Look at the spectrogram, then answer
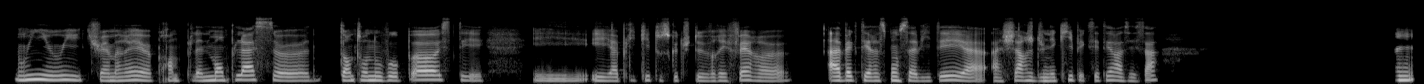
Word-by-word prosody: Oui, 220 +2 +5
heu, 205 - +2
oui, 210 -2 +1
tu 180 - -3
aimerais, 185 +3 +1
heu, - - -5
prendre 175 0 -6
pleinement 185 +2 0
place, 210 +1 +1
heu, 175 -1 0 0.3
dans 185 -1 +2
ton 195 -1 0
nouveau 185 -1 +1
poste 215 +3 +3
et 90 - -6 0.5
et 90 - -4
et - - -2
appliquer 175 +3 -4
tout 195 -3 -4
ce - - +6
que 180 - -6
tu - - -5
devrais 170 0 -3
faire, 200 +1 +1
heu, 160 +2 -3 0.4
avec 185 +1 +5
tes 180 - +2
responsabilités 175 +2 0
et 180 - +3
à 160 - +1
à 160 - -3
charge 180 +2 +2
d'une 165 0 -2
équipe 175 +5 -3
et - - -6
cetera, 185 0 -2
c'est 165 -1 -9
ça? 180 +8 -2 2.4
Mmh. 200 0 +6
180 Hz, 165 wpm, -26 LUFS, 170-195 Hz, 2.4 s, ce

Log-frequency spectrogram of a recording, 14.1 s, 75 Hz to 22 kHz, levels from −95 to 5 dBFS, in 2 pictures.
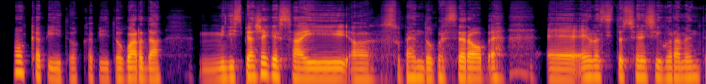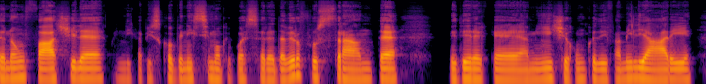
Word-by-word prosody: Ho 175 - +3
capito, 115 - -4
ho - - -7
capito. 110 -1 -6
Guarda, 110 -1 +4 0.3
mi 100 +3 -5
dispiace 120 +5 +4
che 135 -1 +5
stai, 110 -3 +3
uhm, 105 -1 -2
subendo 120 -2 -2
queste 120 0 +1
robe. 115 -1 +3 0.4
Ehm, 105 -1 +1
è 120 - +2
una 125 0 +2
situazione 125 0 -1
sicuramente 120 -1 -1
non 115 +2 -1
facile 110 -1 +2
quindi 105 -1 -16
capisco 110 +1 -8
benissimo 110 +1 -4
che 105 - -19
può 105 +1 -6
essere 105 0 -5
davvero 120 +8 0
frustrante 110 -3 0 0.5
vedere 110 -1 -1
che 105 -1 -1
amici 105 +3 -4
o - - -5
comunque 110 +1 -7
dei 105 0 -2
familiari, 105 0 0
110 Hz, 150 wpm, -22 LUFS, 105-120 Hz, 0.5 s, che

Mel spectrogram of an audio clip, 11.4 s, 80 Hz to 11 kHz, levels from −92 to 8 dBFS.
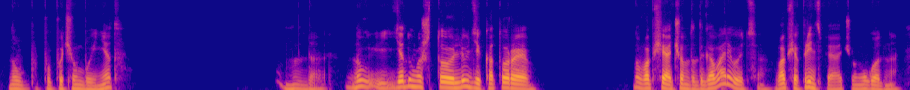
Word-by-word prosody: Ну, 115 -3 -4 0.2
поч 105 - -6
почему 115 0 -3
бы 100 -1 -3
и - - -5
нет? 135 +9 -4 1.9
Н-да. 105 -1 -8 0.3
Ну, 160 +3 -2
я 150 +5 0
думаю, 170 -1 +1
что 150 -1 +5
люди, 150 -2 +2
которые 125 -5 +3 1.2
ну, 150 -2 -3
вообще, 130 -1 +4
о 110 - +4
чем-то 115 -2 -2
договариваются, 110 -2 -1
вообще, 130 +2 +1
в - - -12
принципе, 135 -8 0
о 105 +1 -6
чем 110 +2 -9
угодно, 105 -3 -3
115 Hz, 125 wpm, -22 LUFS, 105-140 Hz, 1.9 s, что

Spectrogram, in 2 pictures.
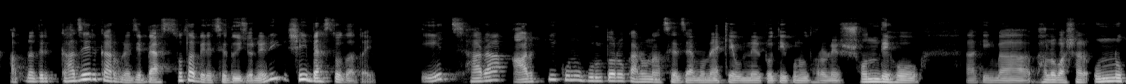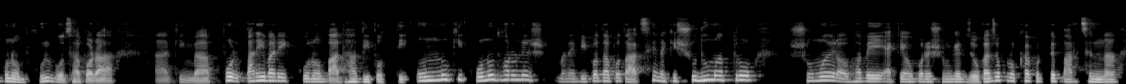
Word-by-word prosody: আপনাদের 145 -2 -1 0.2
কাজের 220 +11 +5
কারণে 135 - 0
যে - - +2
ব্যস্ততা 105 - +2
বেড়েছে 100 -2 -1
২ 95 - +4
জনেরই 95 - +2 0.2
সেই 230 - +7
ব্যস্ততাটাই। 145 0 -1 0.6
এছাড়া 180 -8 -2 0.3
আর 125 - +2
কি - - -1
কোন 205 -1 0
গুরুতর 165 0 +3
কারণ 125 0 -1
আছে? 105 0 -3
যেমন 100 0 -1
একে 95 +2 -4
অন্যের 95 0 -1
প্রতি 95 0 0
কোন 95 - -2
ধরনের 90 -2 -4 0.2
সন্দেহ 120 -2 +4 0.7
অ্যা 95 0 -10
কিংবা 95 -2 -5 0.3
ভালোবাসার 105 -1 0
অন্য 145 +4 +4
কোন 145 -2 +4 0.2
ভুল 140 - 0
বোঝাপড়া 95 -3 0 0.5
আ - - -10 0.2
কিংবা 100 -2 -4 0.2
পর 180 -2 +6
পারিবারিক 170 -1 +3
কোন 135 -1 +1 0.2
বাধা 110 +6 0
বিপত্তি 115 0 -2 0.2
অন্য 190 +3 +5
কি 230 - 0
কোন 180 +3 +4
ধরনের 215 -1 0
স - - -12 0.2
মানে 130 0 -7
বিপদ-আপদ 155 +3 -1
আছে? - - -9
নাকি 155 0 -2
শুধুমাত্র 205 +2 +2 0.7
সময়ের 175 +1 0
অভাবে 140 +3 0 0.2
একে - - -5
অপরের 125 0 -1
সঙ্গে 125 -1 0
যোগাযোগ 130 - +3
রক্ষা 160 +1 0
করতে 145 +1 +1
পারছেন 120 +2 -1
না, 115 - +2
130 Hz, 155 wpm, -22 LUFS, 105-165 Hz, 0.7 s, সেই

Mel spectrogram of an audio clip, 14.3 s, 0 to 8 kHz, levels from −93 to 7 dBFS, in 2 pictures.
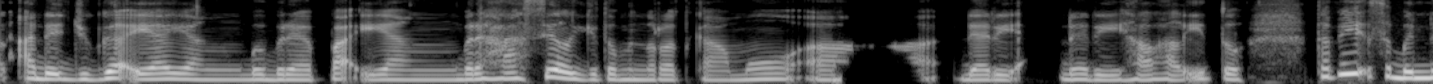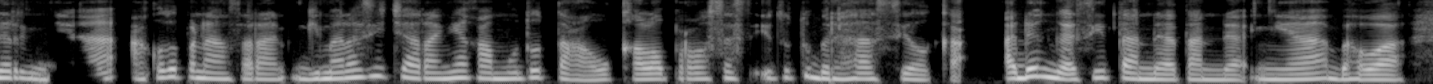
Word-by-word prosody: ada 205 -2 +4
juga 190 +5 +4
ya 195 +1 +4
yang 175 -3 -1
beberapa 180 +1 0
yang 170 -1 -3
berhasil 210 +5 +3
gitu 180 +1 -2
menurut 175 0 -3
kamu, 175 +4 -3
eee, 170 0 -3 0.5
dari 170 -1 -1 0.2
dari 180 -3 -2
hal-hal 170 -1 -2
itu. 190 -3 -2 0.3
Tapi 370 +9 +4
sebenarnya 230 -6 +4 0.4
aku 245 +7 -1
penasaran 200 -5 -1
gimana 210 +4 +2
sih 300 - -2
caranya 230 -3 +1
kamu 210 -2 0
tuh 250 - -1
tahu 175 -3 -4
kalau 190 +1 +1
proses 205 +1 -4
itu 225 +1 -9
tuh 260 - 0
berhasil, 200 -3 -1
Kak? - - -5 0.2
Ada 245 +7 +7
enggak 210 -8 +5
sih 240 - -2
tanda-tandanya 185 -1 0
bahwa 180 -3 +1
195 Hz, 150 wpm, -23 LUFS, 175-215 Hz, 0.5 s, Ada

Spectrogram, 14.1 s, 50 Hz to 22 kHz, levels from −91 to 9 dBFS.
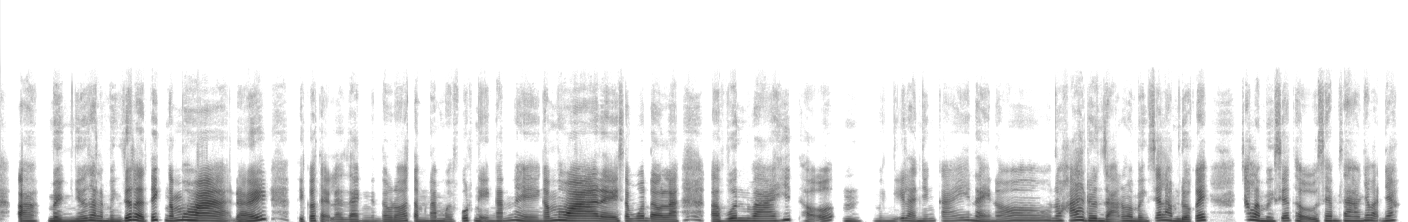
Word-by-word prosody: À, 200 -2 +1
mình 190 -2 +1
nhớ 205 +5 +1
ra 255 -1 +2
là 215 - 0
mình 185 -2 -3
rất 265 +4 +6
là 250 - +6
thích 285 +6 0
ngắm 235 +5 +1
hoa, 245 -7 +6
đấy, 215 - +3 0.3
thì 185 - -4
có 225 - 0
thể - - -6
là 170 0 -8
dành 175 +1 -6
đâu 185 0 -4
đó 205 +4 -1
tầm 195 -6 -5
5-10 195 -3 -4
phút 235 0 -3
nghỉ 185 -4 -4
ngắn 200 +7 -5
này, 200 -8 -3
ngắm 210 +8 -1
hoa 235 -3 +7
này, 195 -2 +2
xong 215 0 -4
bắt 230 0 -2
đầu 195 -3 +2
là, 180 0 +1 0.3
à, 185 -1 0
vươn 230 +4 0
vai, 225 0 0
hít 310 +7 -2
thở. - - -5
Ừm, 190 -3 -7
mình 185 0 -13
nghĩ 215 +5 -8
là 225 -4 -4
những 195 +3 -8
cái 230 +5 -9
này 190 -8 -3
nó 245 +7 -5 0.2
nó 235 - -2
khá 245 +3 0
là 290 - +3
đơn 230 -4 +1
giản 170 -3 -2
và - - -3
mà 215 - +1
mình 180 -2 -4
sẽ 255 +7 -2
làm 245 -8 -1
được 185 -1 0
ấy, 260 +4 +4 0.3
chắc 310 -1 -3
là 280 - +5
mình 190 -4 -1
sẽ 235 +6 -3
thử 215 -6 -3
xem 220 +1 -3
sao 215 -1 -1
nhá 255 - -1
bạn 230 -4 -4
nhá. 240 +3 -1
215 Hz, 285 wpm, -21 LUFS, 190-240 Hz, 0.3 s, hoa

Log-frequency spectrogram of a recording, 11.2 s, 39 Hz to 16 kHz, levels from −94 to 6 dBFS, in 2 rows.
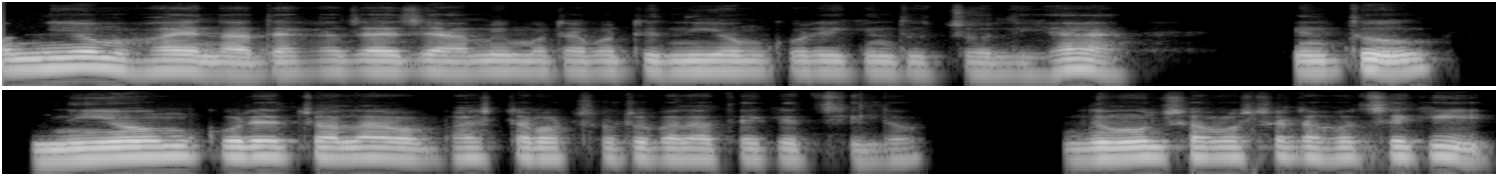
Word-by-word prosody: অনিয়ম 145 +3 +5
হয় 125 -1 +3
না। 110 - +2
দেখা 115 +2 -4
যায় 120 -1 +3
যে 125 - -1
আমি 120 +1 -2
মোটামুটি 120 0 -6
নিয়ম 120 0 0
করেই 115 0 -4
কিন্তু 110 -1 -6 0.2
চলি, 105 -1 -8
হ্যাঁ? 135 -5 +1 0.7
কিন্তু 120 +3 +2 0.7
নিয়ম 135 +3 +7 0.2
করে 140 0 +4
চলার 135 0 +3
অভ্যাসটা 130 +2 -8
আমার 125 0 -1
ছোটবেলা 125 -1 -3
থেকে 120 0 -6
ছিল। 110 0 -13 0.8
ন - - -5
মূল 135 +1 +5
সমস্যাটা 135 0 -1
হচ্ছে 130 +1 -2
কি, 145 -2 +2
125 Hz, 145 wpm, -23 LUFS, 120-135 Hz, 0.8 s, নিয়ম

